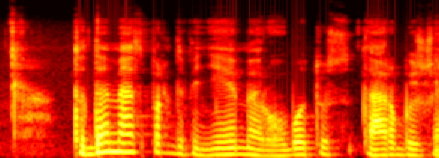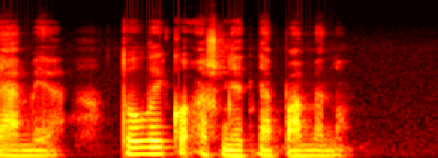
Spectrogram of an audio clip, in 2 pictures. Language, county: Lithuanian, Klaipėda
